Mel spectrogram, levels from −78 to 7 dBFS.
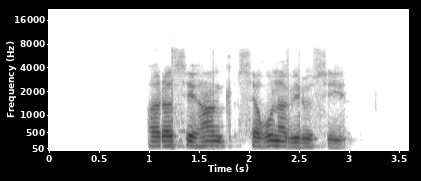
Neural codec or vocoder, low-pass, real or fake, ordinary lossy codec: codec, 16 kHz, 6 kbps, DAC; 7.2 kHz; fake; Opus, 24 kbps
